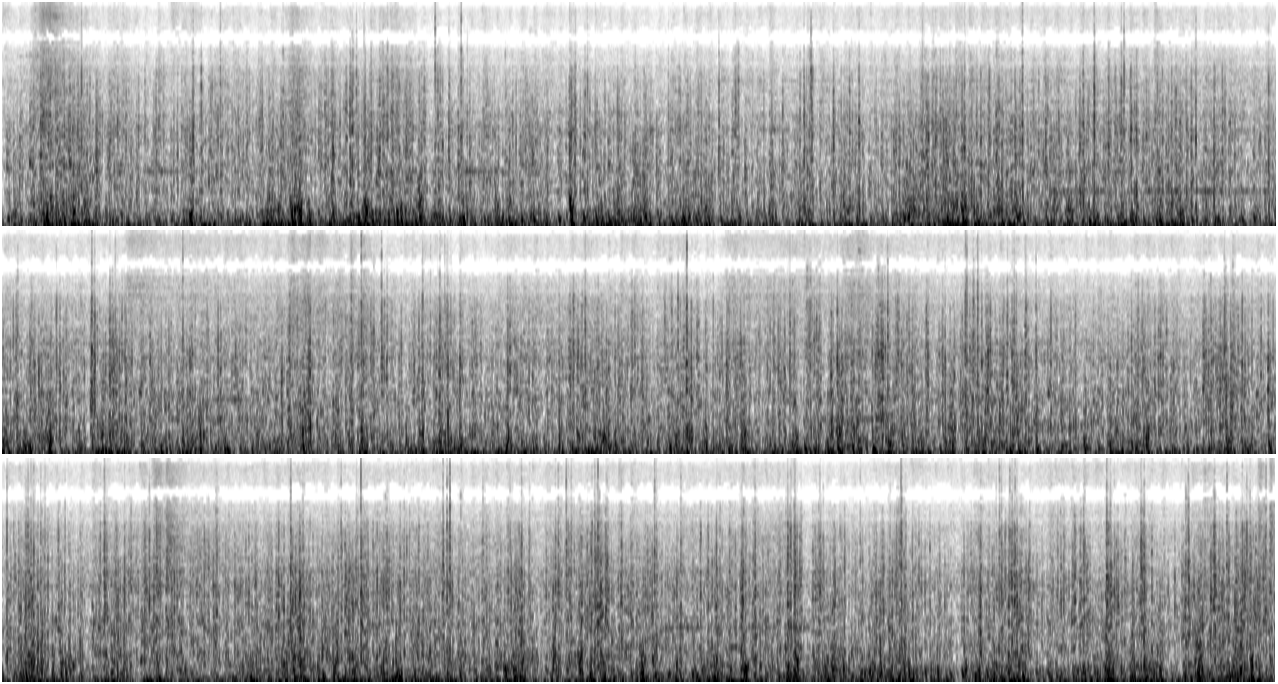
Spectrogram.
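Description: Express train running at high speed, recorded from an open window or door: a loud, steady rush of wind over the microphone mixed with the rumble and clatter of the wheels on the rails.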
